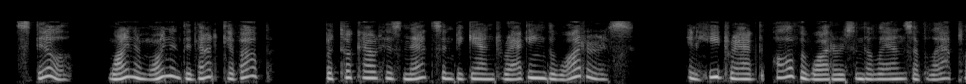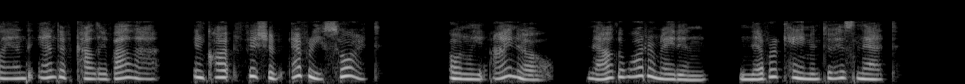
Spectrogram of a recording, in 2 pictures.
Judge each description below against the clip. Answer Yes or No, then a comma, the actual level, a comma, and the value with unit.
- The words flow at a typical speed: Yes, average, 145 wpm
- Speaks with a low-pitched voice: No, very high, 270 Hz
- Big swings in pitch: No, average, 4.5 semitones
